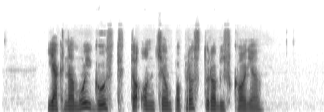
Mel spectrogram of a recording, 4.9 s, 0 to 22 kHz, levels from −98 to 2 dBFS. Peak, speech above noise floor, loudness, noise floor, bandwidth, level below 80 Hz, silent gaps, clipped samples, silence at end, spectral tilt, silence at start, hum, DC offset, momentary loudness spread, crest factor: -2 dBFS; 55 dB; -23 LUFS; -78 dBFS; 7.8 kHz; -64 dBFS; none; under 0.1%; 0.95 s; -6 dB/octave; 0.7 s; none; under 0.1%; 6 LU; 22 dB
